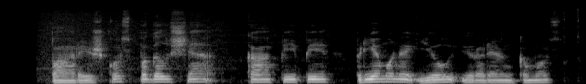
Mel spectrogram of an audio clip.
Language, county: Lithuanian, Utena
